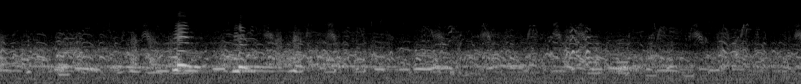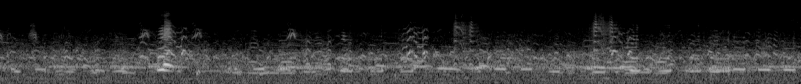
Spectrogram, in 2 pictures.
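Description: Greater white-fronted geese honking on a misty lake at dawn: a continuous chorus of many overlapping nasal calls, some louder cries standing out against the steady flock.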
